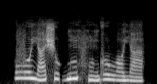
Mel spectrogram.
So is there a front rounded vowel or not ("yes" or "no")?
no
